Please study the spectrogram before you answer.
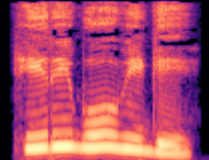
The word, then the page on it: ಹಿರಿಬೋವಿಗೆ: Kannada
